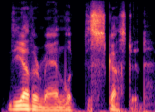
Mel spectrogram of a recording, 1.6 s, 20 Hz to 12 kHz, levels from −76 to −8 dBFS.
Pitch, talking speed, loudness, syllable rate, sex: 95 Hz, 195 wpm, -16 LUFS, 6.5 syllables/s, male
